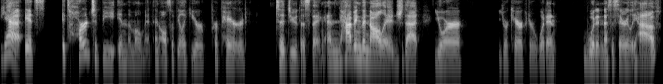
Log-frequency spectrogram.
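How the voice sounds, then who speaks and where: A woman speaking casually as an interview guest, reflective and self-deprecating, with an animated way of talking. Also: sits low, unhurried, gravelly, no echo, clean studio sound. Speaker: guest, actor and performer.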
